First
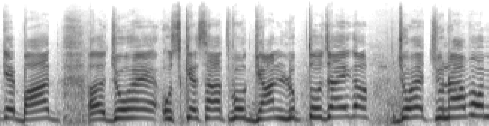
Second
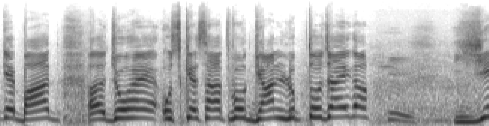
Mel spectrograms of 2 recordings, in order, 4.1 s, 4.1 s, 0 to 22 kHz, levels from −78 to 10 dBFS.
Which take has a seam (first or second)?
first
